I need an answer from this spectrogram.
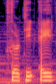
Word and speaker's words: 38: JR Tower 38 is an observation deck on the 38th floor attached to the Sapporo station. It is usually pronounced as just 38.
